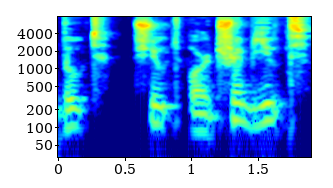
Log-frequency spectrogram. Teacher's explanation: they make the uh sound uhuh we have ooh this is our high back rounded tense vowel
